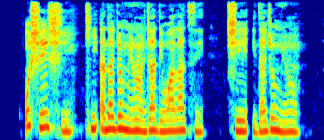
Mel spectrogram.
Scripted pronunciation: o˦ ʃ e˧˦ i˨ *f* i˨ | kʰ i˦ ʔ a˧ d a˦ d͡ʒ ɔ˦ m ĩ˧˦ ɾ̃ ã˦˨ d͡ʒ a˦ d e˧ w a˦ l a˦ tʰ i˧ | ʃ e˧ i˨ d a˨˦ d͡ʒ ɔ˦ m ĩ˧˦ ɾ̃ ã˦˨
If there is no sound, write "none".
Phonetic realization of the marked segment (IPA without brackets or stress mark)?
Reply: ʃ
